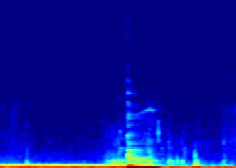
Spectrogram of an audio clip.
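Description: The last acoustic guitar chord of a song ringing out and fading away, then a brief soft sound about a second and a half in. A low steady hum sits underneath.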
